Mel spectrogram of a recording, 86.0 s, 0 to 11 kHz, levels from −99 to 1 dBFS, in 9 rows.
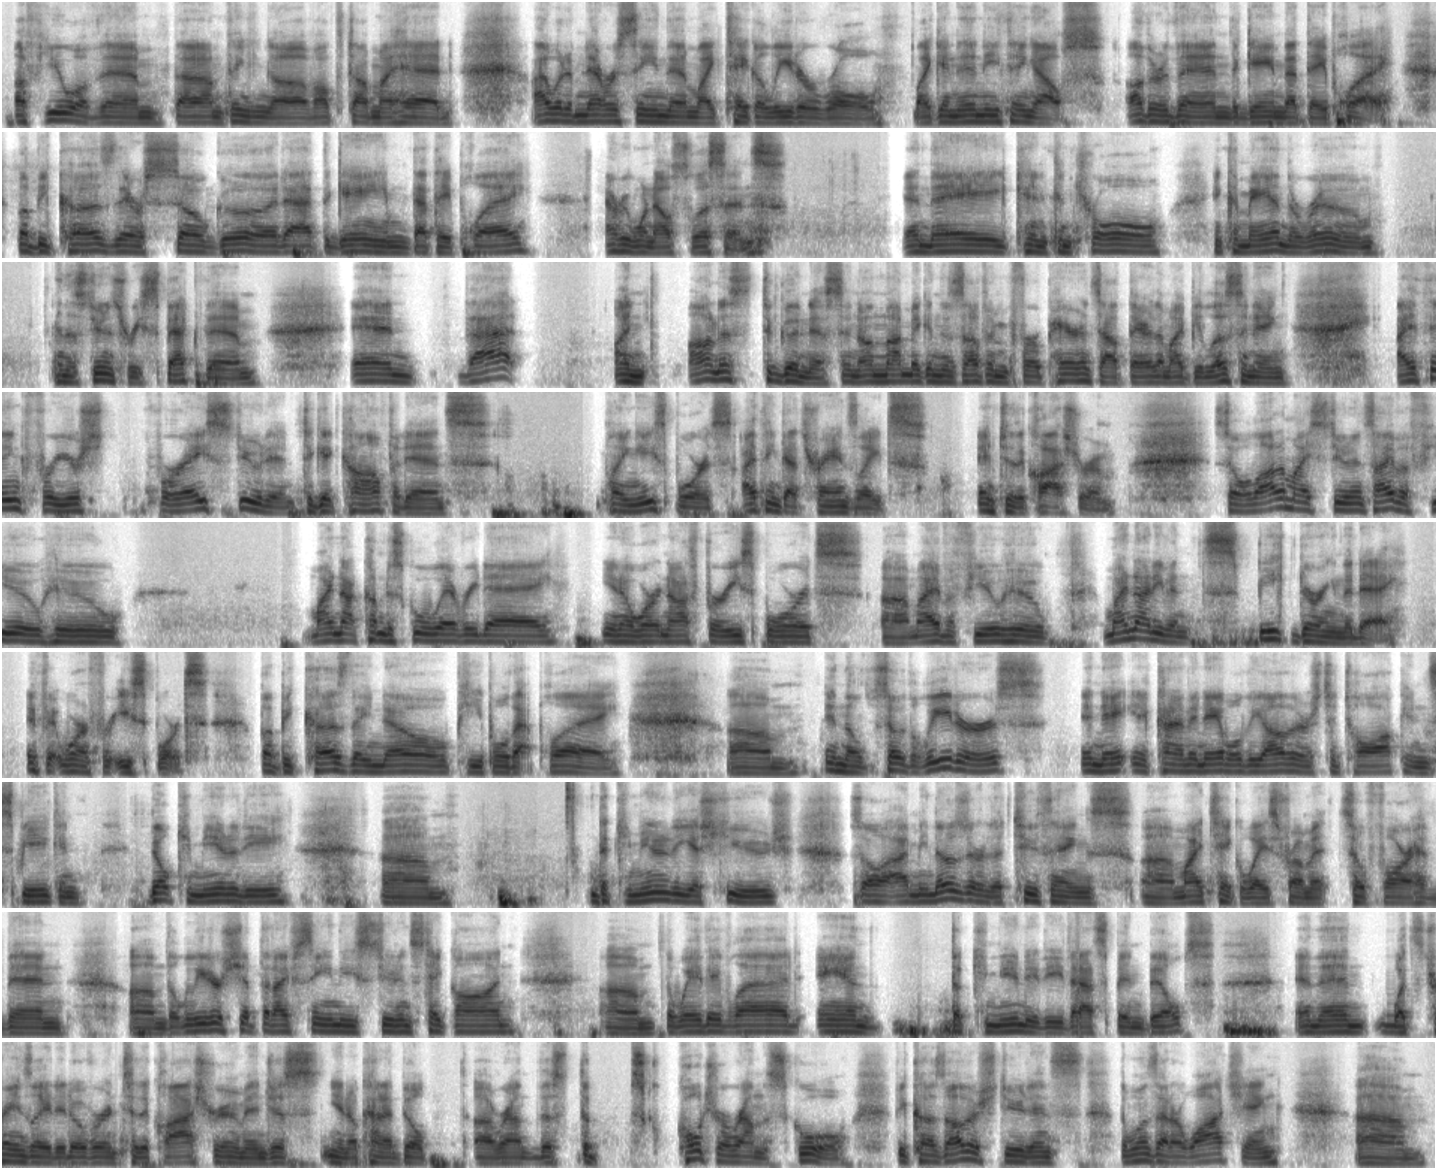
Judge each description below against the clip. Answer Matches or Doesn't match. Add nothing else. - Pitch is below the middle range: Matches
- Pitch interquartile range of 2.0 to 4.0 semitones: Matches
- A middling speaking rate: Matches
